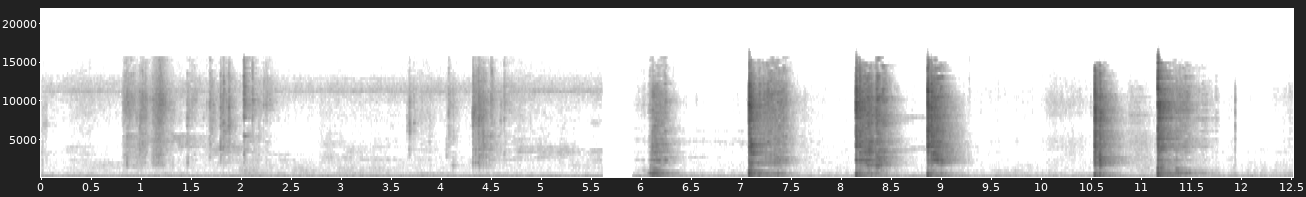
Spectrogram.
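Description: A steel ladle clinking against a metal cooking pan, about six sharp knocks in the second half, each ringing briefly. Before them there are only a few faint clicks.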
